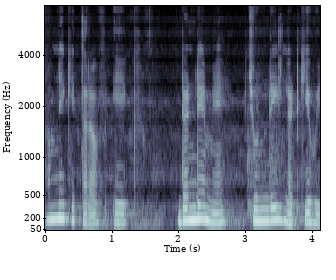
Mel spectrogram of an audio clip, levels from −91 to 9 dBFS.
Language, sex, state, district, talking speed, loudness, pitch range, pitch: Hindi, male, Uttar Pradesh, Lucknow, 145 wpm, -14 LUFS, 130-165 Hz, 140 Hz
